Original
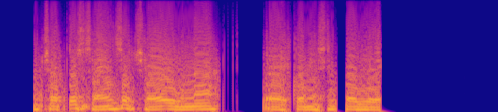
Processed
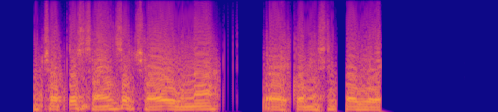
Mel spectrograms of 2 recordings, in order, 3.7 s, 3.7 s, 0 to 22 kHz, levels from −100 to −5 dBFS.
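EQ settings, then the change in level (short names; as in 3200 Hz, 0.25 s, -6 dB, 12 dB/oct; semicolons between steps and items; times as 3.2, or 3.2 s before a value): low shelf 250 Hz -10 dB; 0.0 dB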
